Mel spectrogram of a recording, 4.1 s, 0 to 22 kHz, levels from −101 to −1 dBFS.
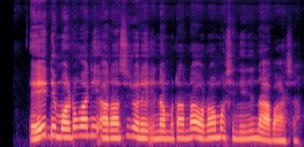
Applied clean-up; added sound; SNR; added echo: none; none; none; none.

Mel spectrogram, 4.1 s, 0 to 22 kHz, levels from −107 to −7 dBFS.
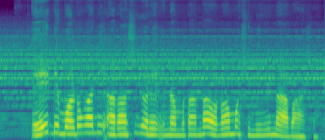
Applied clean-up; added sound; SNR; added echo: none; Musical instrument; 13 dB; none.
